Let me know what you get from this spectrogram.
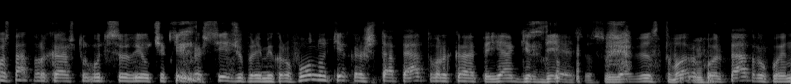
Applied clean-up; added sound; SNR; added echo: neural mask model Resemble Enhance denoiser.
